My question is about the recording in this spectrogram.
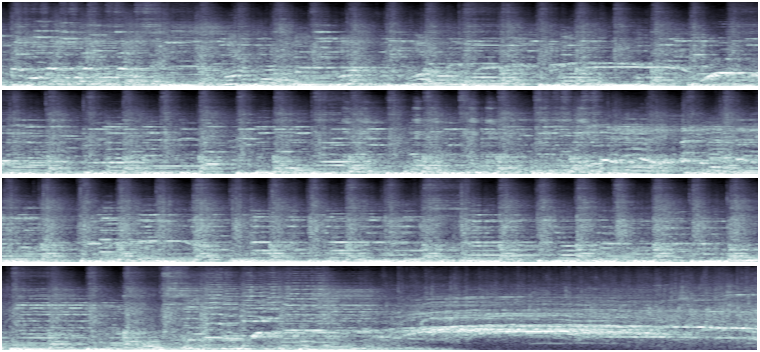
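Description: A live band playing a song with a steady beat, bass and a lead vocal, loud through the club's PA. Near the end the bass and beat stop and only higher held sounds ring on.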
